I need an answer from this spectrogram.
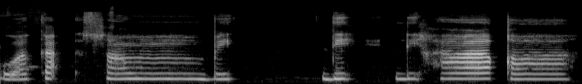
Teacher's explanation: Okay, so now this is this one we were talking about where we have our double tanween and it's slanted like this to let us know that we're not going to pronounce the noon, but we're going to hold it in our nose. And again, you have the feta followed by aleph, so it's 2 counts.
